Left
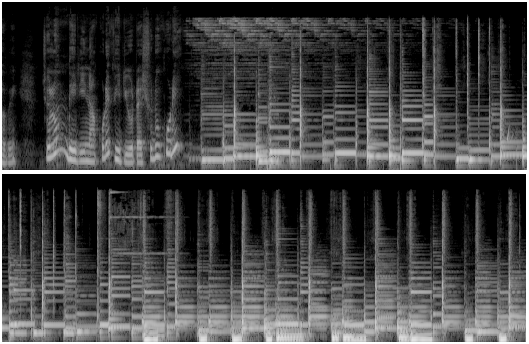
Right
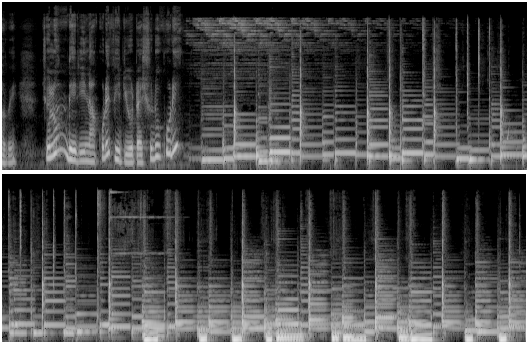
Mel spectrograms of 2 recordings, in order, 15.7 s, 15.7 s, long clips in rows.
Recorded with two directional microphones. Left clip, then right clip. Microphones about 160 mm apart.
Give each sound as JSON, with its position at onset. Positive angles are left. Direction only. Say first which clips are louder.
{"t": 0.6, "sound": "a woman's voice", "louder": "right 5 dB", "side_deg": -15}
{"t": 3.0, "sound": "music", "louder": "left 1 dB", "side_deg": 0}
